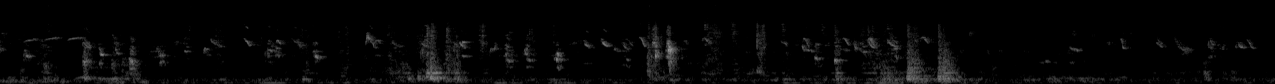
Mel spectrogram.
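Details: Hens and young chicks of the Fayumi breed, Egyptian origin, at home while feeding and fighting; many thin high peeps in quick series with scuffling knocks and shuffling between them.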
